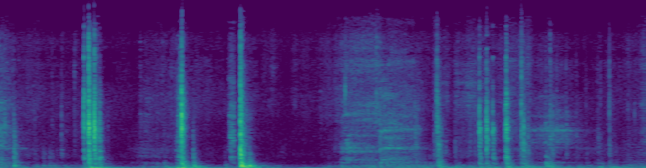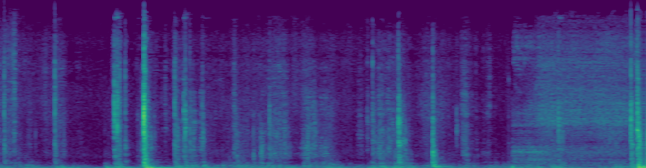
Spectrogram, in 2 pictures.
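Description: Irregular sharp clicks and knocks of a ratcheting wrench and metal fittings being handled while a brass air-line fitting on a truck's dash air valve is tightened by hand.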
